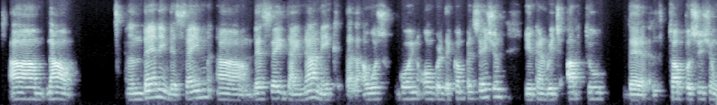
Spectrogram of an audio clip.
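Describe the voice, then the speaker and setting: A man with a Colombian Spanish accent, a sales manager giving an energetic, persuasive pitch and calling his listeners "guys" over and over. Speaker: insurance sales manager presenting. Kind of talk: upbeat sales pitch on a call. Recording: dull roomy lo-fi audio.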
